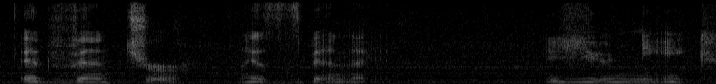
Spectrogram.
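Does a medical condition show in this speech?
Yes: essential tremor.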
